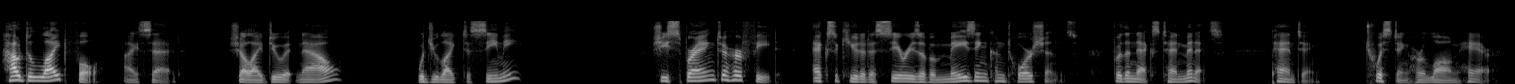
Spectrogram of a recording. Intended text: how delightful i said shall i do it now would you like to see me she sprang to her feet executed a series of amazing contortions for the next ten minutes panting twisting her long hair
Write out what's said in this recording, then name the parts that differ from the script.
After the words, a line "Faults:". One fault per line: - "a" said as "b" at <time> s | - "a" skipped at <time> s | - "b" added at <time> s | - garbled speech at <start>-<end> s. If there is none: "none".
how delightful i said shall i do it now would you like to see me she sprang to her feet executed a series of amazing contortions for the next ten minutes panting twisting her long hair
Faults:
none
